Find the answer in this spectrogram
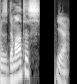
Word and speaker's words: Domantas: Is it Domantas? Yeah. Domantas Sabonis.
